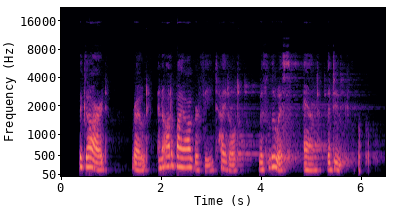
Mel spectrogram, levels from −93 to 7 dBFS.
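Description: From 3.17 s to the end, a second device in the room replays the call into this microphone, which its own echo canceller cannot remove. The result is a feedback echo between two devices: each word returns roughly every 150 ms, thinner and ringing, peaking about 19 dB below the speech.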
